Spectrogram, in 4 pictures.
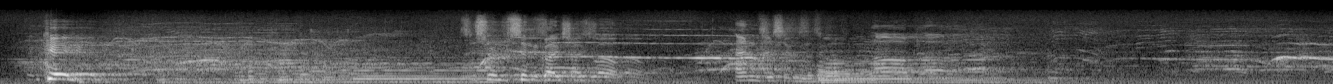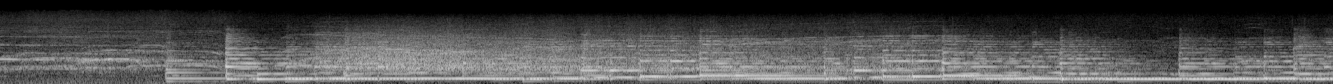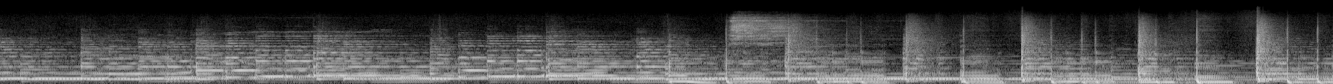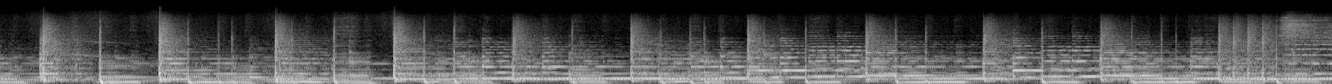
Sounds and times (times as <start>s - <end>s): Music: 0.0s - 53.3s.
